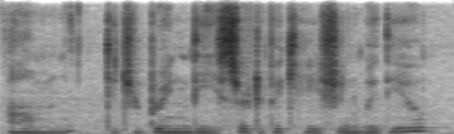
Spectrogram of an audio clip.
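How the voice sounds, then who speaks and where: Playing a courteous, patient office manager at a fantasy pet registry, this woman keeps her lowish, nearly everyday voice to a breathy near-whisper for an ASMR roleplay. She sounds calm and polite, unhurried and gentle, pausing hesitantly while checking papers, as a keyboard types under faint-to-clear background noise.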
